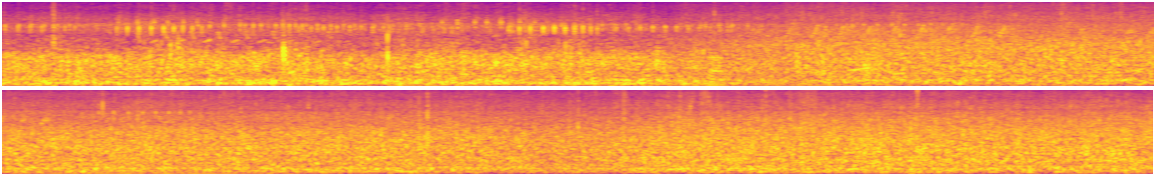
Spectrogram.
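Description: Creek water running and splashing over rocks, a steady even rush. A high pulsing trill sounds twice in the first few seconds.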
